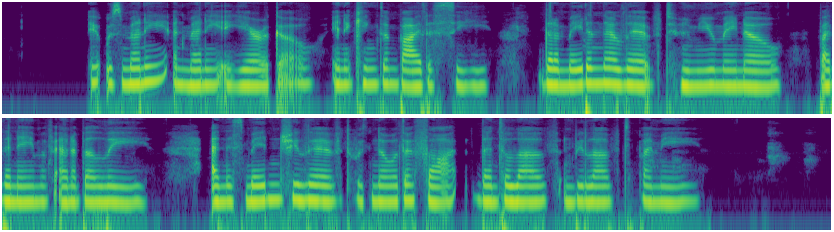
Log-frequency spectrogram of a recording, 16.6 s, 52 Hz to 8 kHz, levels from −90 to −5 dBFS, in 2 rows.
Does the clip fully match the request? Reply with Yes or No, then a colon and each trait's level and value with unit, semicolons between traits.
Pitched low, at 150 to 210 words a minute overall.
No: high, 190 Hz; average, 165 wpm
